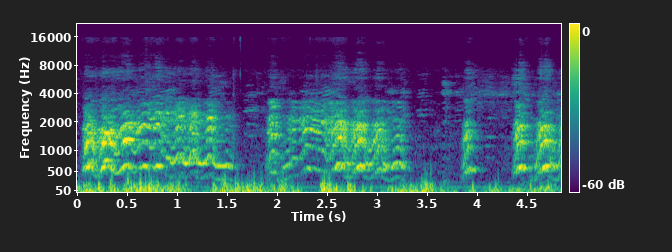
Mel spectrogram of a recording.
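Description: A dog crying in three drawn-out, wavering calls, each a second or so long, with a pause between them.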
